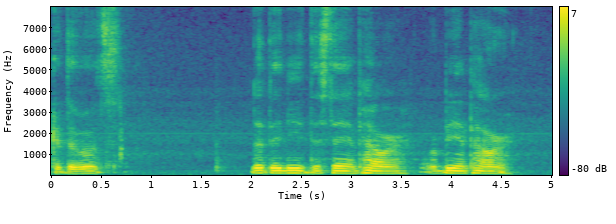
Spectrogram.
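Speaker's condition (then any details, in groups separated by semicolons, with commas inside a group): Cerebral palsy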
